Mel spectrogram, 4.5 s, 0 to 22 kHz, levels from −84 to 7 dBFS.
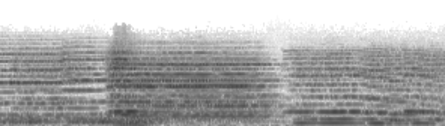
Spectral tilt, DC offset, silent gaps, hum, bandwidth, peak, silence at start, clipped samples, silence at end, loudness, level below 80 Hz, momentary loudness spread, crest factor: -5 dB/octave; under 0.1%; none; none; 10.5 kHz; -4 dBFS; 0 s; under 0.1%; 0 s; -20 LUFS; -42 dBFS; 8 LU; 16 dB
